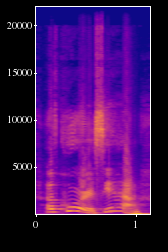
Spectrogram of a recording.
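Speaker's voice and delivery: put-on high, eager yes of a small girl; eager child. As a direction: chirp it out eagerly.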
